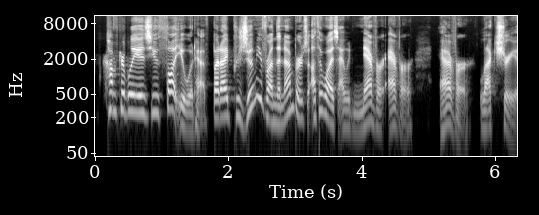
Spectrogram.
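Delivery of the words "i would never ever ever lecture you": thick, sarcastic tone, dripping with irony. After telling listeners they've surely run the numbers, a sarcastic disclaimer: sarcastic. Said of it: "Do you hear that sarcasm?".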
